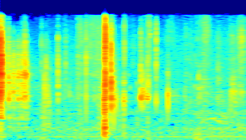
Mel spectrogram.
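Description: White plastic ink-blending daubers and their snap-on caps handled and pulled apart. A sharp plastic click right at the start, another about a second in, then a few light taps.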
